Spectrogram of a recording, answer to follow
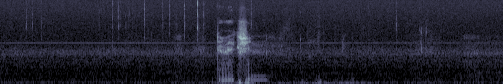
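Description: Soft computer-keyboard typing, a few scattered keystrokes. About halfway through there is a short vocal sound lasting about a second, louder than the typing.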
